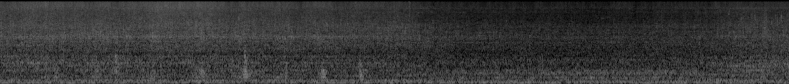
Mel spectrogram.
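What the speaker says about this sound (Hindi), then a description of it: "मसाले को अच्छी तरह भूनते हैं।" Ground spices frying in a pan with chilli powder, turmeric, coriander and salt, giving a dense continuous sizzle up close with faint stirring clicks early on.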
